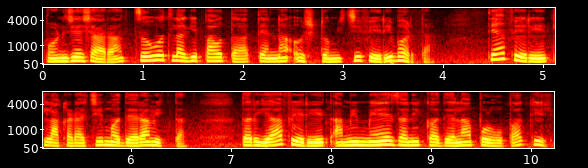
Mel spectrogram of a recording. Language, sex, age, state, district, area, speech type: Goan Konkani, female, 45-60, Goa, Canacona, rural, spontaneous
